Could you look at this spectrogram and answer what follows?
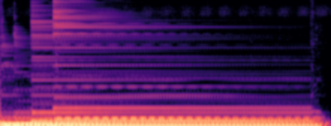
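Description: Guitar in D A D D A C sharp open tuning, strummed once open: one bright chord rings out loud and close, then sustains evenly for about two seconds before it is cut off, with no voices.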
